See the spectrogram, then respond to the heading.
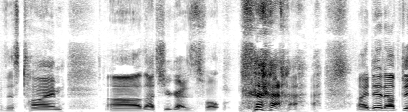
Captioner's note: laughs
